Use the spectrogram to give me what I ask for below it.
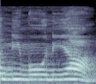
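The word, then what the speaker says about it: pneumonia: और अगर मैं बात करूँ बेटा और नेक्स्ट बीमारी की, तो आपने सुना होगा निमोनिया, पी से लिखते हैं ना निमोनिया, स्पेलिंग चेक कर लेना भाई, हो सकता है अगर गलत हो तो।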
